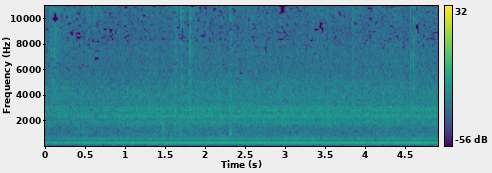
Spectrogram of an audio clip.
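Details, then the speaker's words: Newly bought welder, using food-grade CO2 gas, with built-in cooling fan running; constant even hum with clear steady tone and airy rush, no rattle or wobble; cooling fan running normally. "der lüfter gut ist es wenn man hört ihn klar aber ist mir ehrlich gesagt völlig latte"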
